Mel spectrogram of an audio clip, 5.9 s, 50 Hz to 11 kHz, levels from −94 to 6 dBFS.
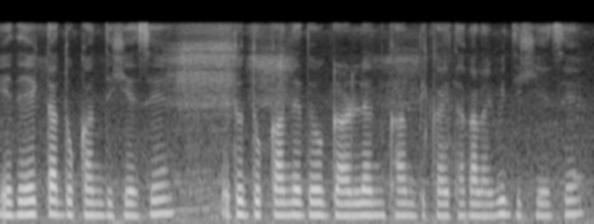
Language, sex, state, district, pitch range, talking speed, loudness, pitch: Nagamese, female, Nagaland, Dimapur, 180-195 Hz, 160 wpm, -17 LUFS, 185 Hz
